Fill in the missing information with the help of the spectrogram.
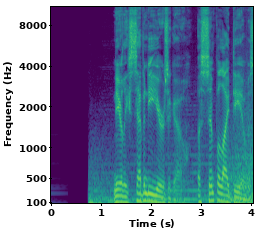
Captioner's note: voiceover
